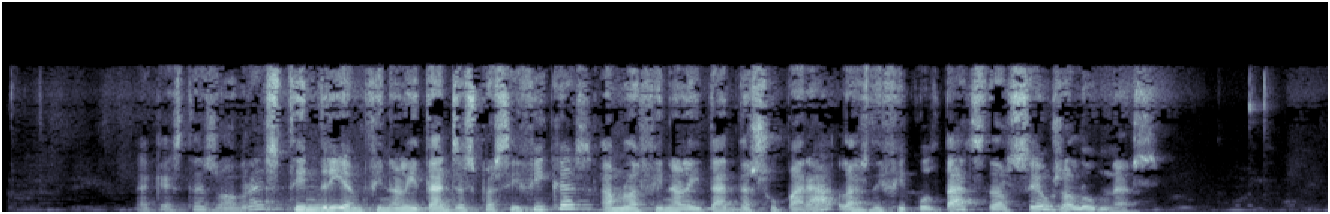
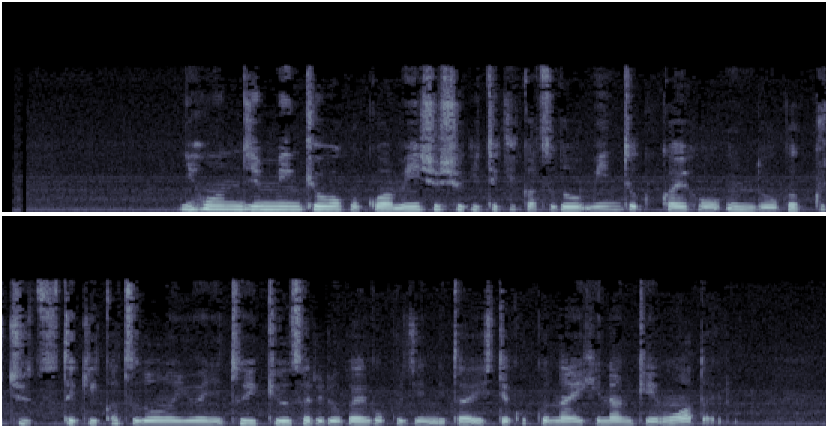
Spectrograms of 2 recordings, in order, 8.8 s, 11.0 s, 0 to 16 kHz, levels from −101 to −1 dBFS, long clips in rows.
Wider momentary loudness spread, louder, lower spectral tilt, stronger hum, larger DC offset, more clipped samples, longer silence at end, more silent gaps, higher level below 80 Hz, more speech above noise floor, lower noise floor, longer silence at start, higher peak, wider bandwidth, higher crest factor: first, 13 LU vs 8 LU; first, -25 LUFS vs -35 LUFS; about the same, -3 dB/octave vs -4 dB/octave; neither; neither; neither; second, 0.5 s vs 0.75 s; neither; first, -66 dBFS vs under -90 dBFS; first, 38 dB vs 31 dB; about the same, -64 dBFS vs -66 dBFS; second, 0.9 s vs 1.2 s; first, -6 dBFS vs -18 dBFS; about the same, 12 kHz vs 11.5 kHz; about the same, 20 dB vs 16 dB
